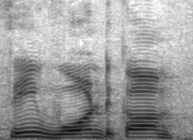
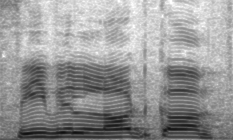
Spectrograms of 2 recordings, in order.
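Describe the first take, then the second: First: The verb is shortened to one syllable, won't. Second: The verb is said as two separate words. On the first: "विल नॉट को वॉन्ट पढ़ते हैं" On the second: "आप इसको इस तरह से बोल सकते हैं"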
